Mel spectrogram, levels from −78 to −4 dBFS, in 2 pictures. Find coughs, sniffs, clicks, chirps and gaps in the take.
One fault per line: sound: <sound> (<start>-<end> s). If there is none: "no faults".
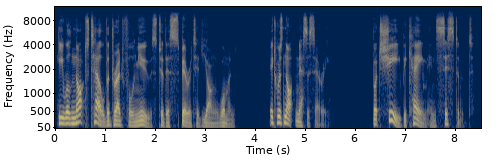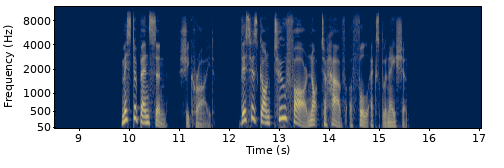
no faults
